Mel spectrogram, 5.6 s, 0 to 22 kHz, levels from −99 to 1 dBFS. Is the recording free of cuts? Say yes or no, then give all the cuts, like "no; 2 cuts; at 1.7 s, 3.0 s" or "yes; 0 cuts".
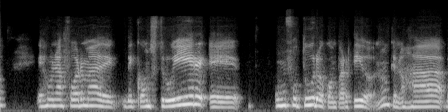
yes; 0 cuts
